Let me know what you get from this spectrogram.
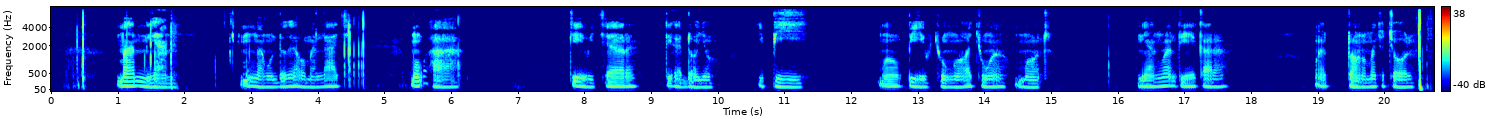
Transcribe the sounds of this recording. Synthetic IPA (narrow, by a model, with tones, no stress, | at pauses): ma˦nja˨ŋ | mo˦ŋa˨mo˨do˨ɡe˦a˨o˨ma˨la˦t͡ʃ | mo˦a˨ | ke˦˨wi˨t͡ʃɛ˦ɾɛ˦ | tje˦ka˨dɔ˨ɲo˨ | i˨piː˨ | mɔ˦pi˨t͡ʃwo˨ŋɔ˨ka̰˦t͡ʃwu˦ŋa˦mɔ˨t | nja̰˨nwa˦ntje˦ka˨ɾa˦ | ma˨ | tɔ˨nɔ˨ma˦t͡ʃɔ˦t͡ʃɔ˦l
